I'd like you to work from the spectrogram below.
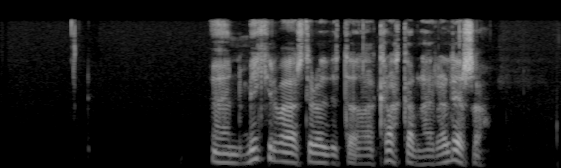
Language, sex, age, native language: Icelandic, male, 60-69, Icelandic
